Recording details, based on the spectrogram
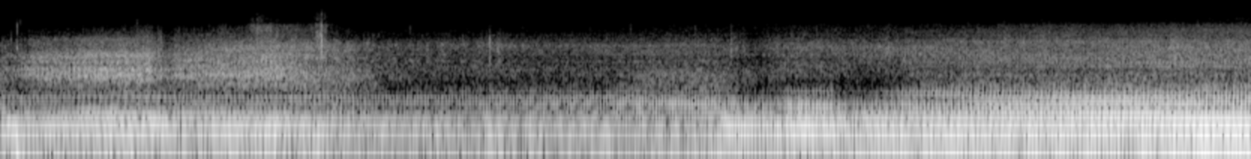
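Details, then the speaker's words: Big Gun exhaust, overdue for repacking and recently very loud, now repacked with the silencer core installed: an even, low, somewhat muted thumping idle, then a gentle rise in revs, a lot quieter at idle, loud but healthy exhaust note. "all right y'all so i just got the silencer core installed right there and we'll see how much difference it makes definitely a lot quieter at idle sounds all right i guess loud exhaust but um"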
